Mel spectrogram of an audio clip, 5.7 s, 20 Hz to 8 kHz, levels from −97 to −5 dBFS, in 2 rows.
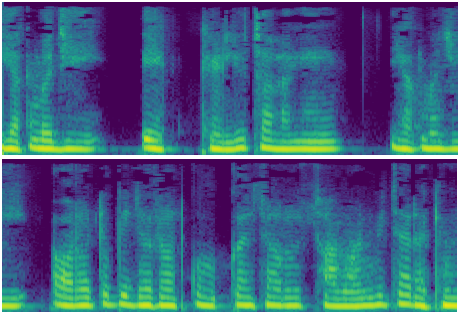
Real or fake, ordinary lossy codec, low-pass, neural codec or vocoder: fake; MP3, 32 kbps; 7.2 kHz; codec, 16 kHz, 2 kbps, X-Codec, HuBERT features, trained on general audio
